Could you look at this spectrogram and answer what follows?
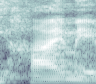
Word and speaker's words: Jaime: which I think when when white people say see Jaime written down they say Jamie because they're not they're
